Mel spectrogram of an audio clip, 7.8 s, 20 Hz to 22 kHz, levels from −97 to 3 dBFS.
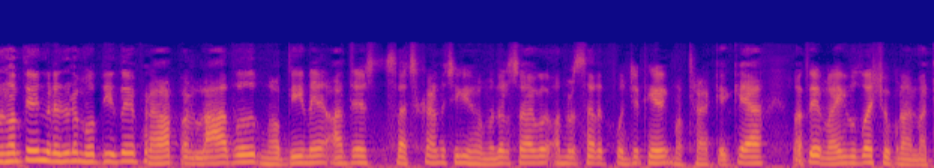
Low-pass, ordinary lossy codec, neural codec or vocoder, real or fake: none; none; codec, 16 kHz, 1 kbps, FreqCodec, larger model; fake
